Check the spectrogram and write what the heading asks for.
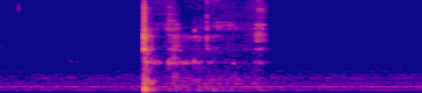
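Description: Near silence, broken about one and a half seconds in by a sharp click on the worktable and about a second of light scraping and tapping, as small craft tools are handled and set down.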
